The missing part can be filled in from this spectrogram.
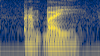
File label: khmer eight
